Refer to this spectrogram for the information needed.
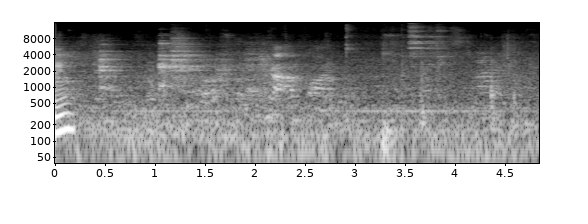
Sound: customer chatter

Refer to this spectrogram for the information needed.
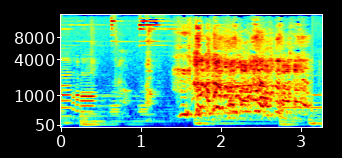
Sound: audience laughs

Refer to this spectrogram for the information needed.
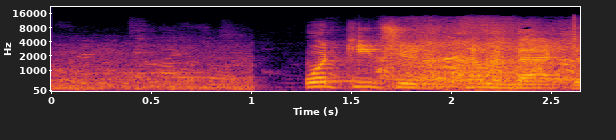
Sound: crowd laughs

